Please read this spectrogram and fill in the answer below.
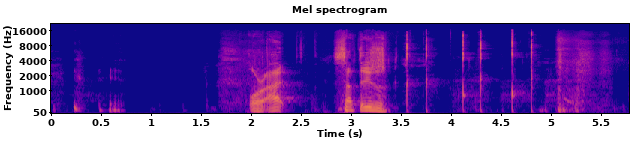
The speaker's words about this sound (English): Are you still playing with us? You're fooling around. You're looking in a drawer over there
